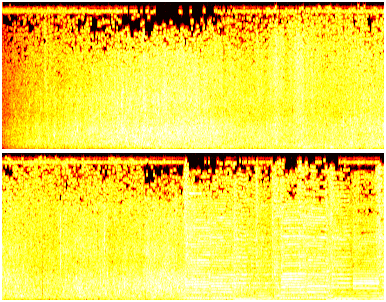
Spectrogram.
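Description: sea waves

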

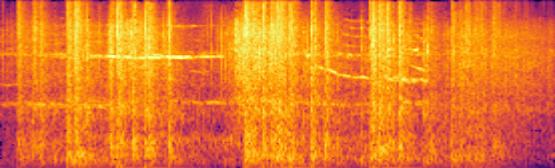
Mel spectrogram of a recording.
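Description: fireworks exploding

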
